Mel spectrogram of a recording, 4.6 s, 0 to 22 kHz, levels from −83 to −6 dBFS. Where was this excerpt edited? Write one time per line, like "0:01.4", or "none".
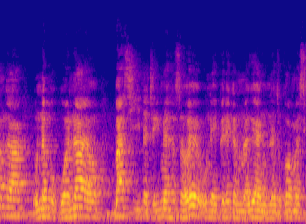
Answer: none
